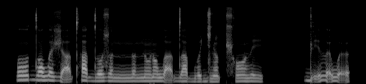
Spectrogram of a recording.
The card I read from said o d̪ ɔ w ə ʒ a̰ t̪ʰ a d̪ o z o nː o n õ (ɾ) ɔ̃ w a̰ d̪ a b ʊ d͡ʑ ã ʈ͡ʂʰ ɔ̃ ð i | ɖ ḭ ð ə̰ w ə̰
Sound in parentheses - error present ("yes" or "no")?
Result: no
